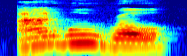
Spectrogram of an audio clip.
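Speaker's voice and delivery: drawn-out start of Anwuro-; real slow. Shown as a demonstration. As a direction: say Anwuro- slowly and break off. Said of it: "Let me say it real slow".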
